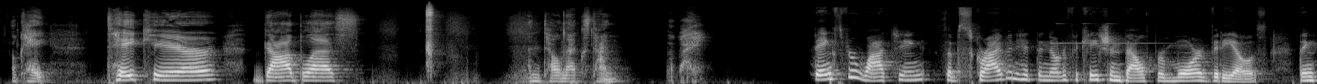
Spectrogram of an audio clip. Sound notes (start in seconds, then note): 4.2 woman makes kissing sound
